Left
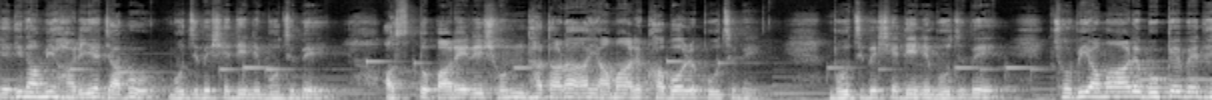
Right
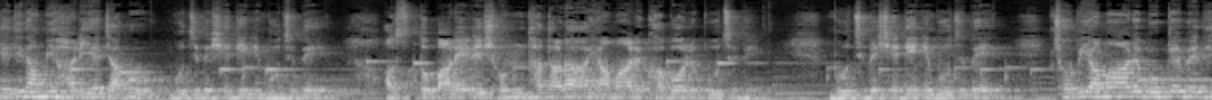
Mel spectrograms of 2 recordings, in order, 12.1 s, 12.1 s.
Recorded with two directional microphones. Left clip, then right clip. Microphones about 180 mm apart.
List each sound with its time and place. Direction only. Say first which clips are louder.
0.0 s speech: left 9 dB; 20° left (ahead or behind)
8.4 s speech: left 9 dB; 30° left (ahead or behind)
10.5 s music: left 9 dB; 30° left (ahead or behind)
